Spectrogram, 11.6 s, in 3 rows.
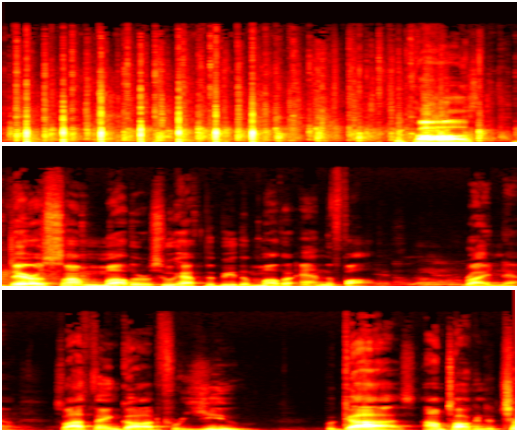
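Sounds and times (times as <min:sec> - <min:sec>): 
audience applauding: 0:00.0 - 0:04.6
speech: 0:03.0 - 0:06.7, 0:07.3 - 0:09.6, 0:10.2 - 0:11.5.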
